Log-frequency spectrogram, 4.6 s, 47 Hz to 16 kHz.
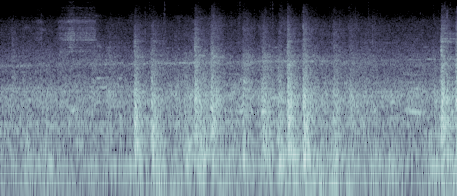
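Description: Inside a JR 205 series electric commuter train running between stations: a steady rumble, with the wheels clacking over rail joints in close pairs from about a second in.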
